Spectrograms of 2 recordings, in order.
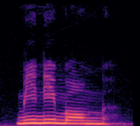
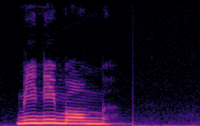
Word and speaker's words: minimum: Minimum, non. Minimum, non. The M in minimum is pronounced, but the M in non is silent.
